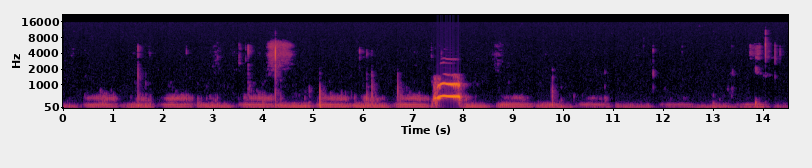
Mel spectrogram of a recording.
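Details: Indoor cat Bella purring over her owner and biting clothes in the evening after pampering; continuous low purr pulsing with each breath, a brief tonal meow near the middle, scattered clicks and rustles.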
